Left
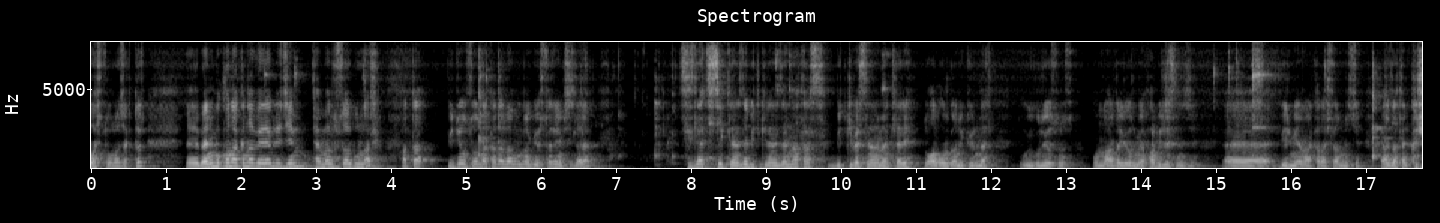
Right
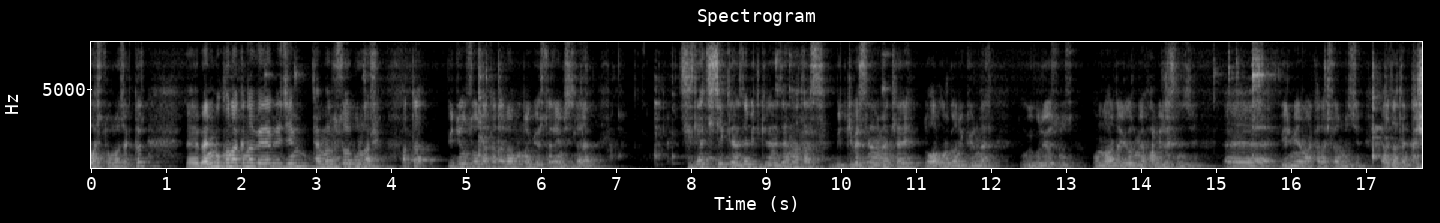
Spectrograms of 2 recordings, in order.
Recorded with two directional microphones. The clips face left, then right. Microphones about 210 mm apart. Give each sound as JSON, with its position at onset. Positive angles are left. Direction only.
{"t": 0.0, "sound": "speech", "side_deg": 35}
{"t": 4.1, "sound": "a woman's voice", "side_deg": 55}
{"t": 7.9, "sound": "a woman's voice", "side_deg": 55}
